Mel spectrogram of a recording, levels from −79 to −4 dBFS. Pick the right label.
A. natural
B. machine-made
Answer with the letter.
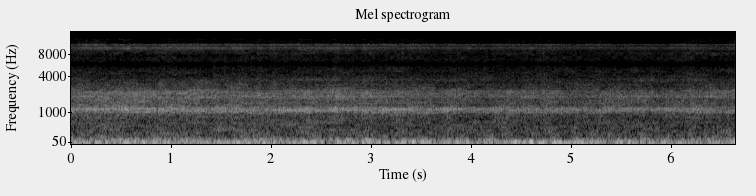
B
